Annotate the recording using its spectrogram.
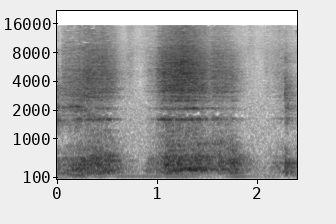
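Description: Large aluminium wok being scraped as a toddler handles it on a tile floor: two rasping scrapes, the second longer, with a faint metallic ring.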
